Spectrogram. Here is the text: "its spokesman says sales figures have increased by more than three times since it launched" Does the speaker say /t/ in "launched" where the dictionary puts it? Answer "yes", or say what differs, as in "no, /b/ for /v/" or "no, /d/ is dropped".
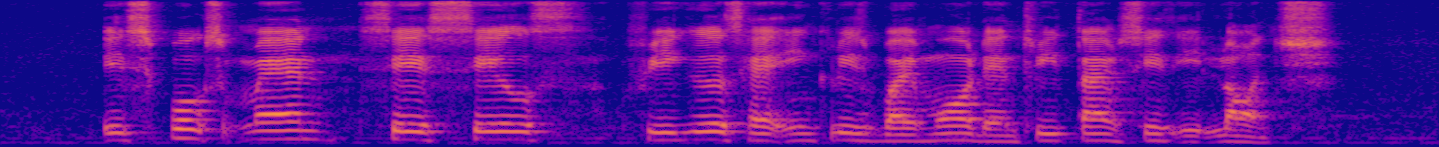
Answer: no, /t/ is dropped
